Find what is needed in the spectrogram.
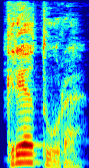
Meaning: creation, protégé
- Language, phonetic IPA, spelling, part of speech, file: Russian, [krʲɪɐˈturə], креатура, noun, Ru-креатура.ogg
